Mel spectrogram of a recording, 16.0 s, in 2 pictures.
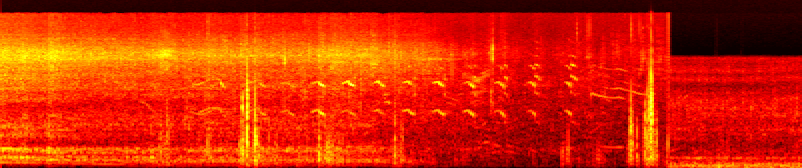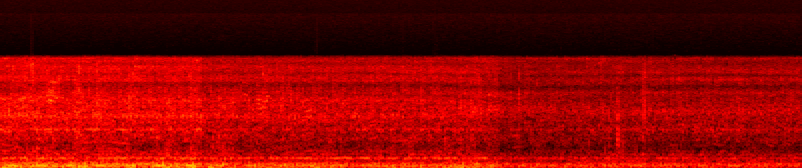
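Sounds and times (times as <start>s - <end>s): car engine idling: 0.0s - 4.7s, 6.7s - 16.0s.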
